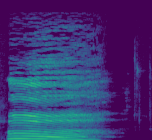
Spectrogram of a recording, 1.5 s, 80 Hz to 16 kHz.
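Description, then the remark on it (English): A single drawn-out voiced imitation of a yawn, loud, starting high and sliding slowly downward in pitch for about a second before trailing off into silence. “7 o'clock hits, and Camros is yawning.”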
